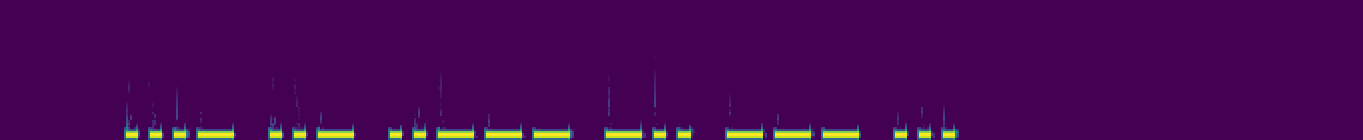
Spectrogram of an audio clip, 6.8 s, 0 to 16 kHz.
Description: Morse code, heard as a keyed tone, about 20 wpm, 700 Hz. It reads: VU2DOS
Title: DXCC-100 Call Signs - 6 Characters - Repeated 2x - 20wpm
